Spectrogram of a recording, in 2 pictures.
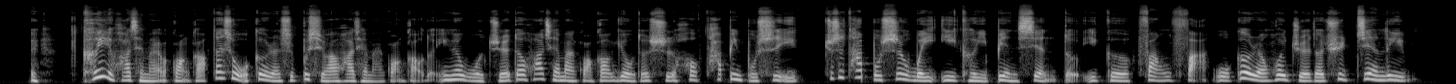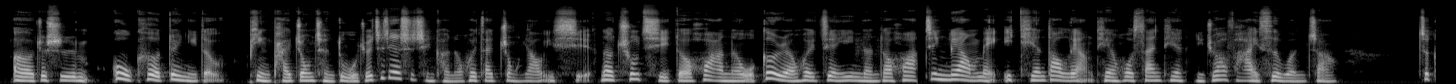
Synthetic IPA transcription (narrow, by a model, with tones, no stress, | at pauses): e˥˩ɪ | kʰɤ˧˥i˨˩xwa˥t͡ɕʰjɛ˧˥nma˧˥kwɑ̰˨˩ŋkɑ˥˩ʊt̪a˥˧nʂɻ̩˥˩wɔ̰˨˩kɤ˥˩ɻə˧˥nʂɻ̩˥˩pu˥˩ɕi˨˩xwa˥˧nxwa˥t͡ɕʰjɛ˧˥nma˧˥nkwɑ̰˨˩ŋkɑ̰˥˩ʊd̪ə̰˩ʔḭ˦˥nwe˥˩ɪwɔ˨˩t͡ɕɥɛ˧˥d̪ə˧xwa˥t͡ɕʰjɛ˧˥nma˧˥nkwɑ̰˨˩ŋkɑ˥˩ʊjo˨˩ʊd̪ə˦ʂɻ̩˧˥xo˥˩ʊt̪ʰa˥pi˥˩ŋpu˧˥ʂɻ̩˥˩i˧˥ | t͡ɕjo˥˧ʊʂɻ̩˥˩t̪ʰa˥pu˧˥ʂɻ̩˥˩we˧˥ɪʔi˥kʰɤ˧˥i˨˩pjɛ˥˧nɕjɛ˥˩nd̪̥ə̰˩ʔi˧˥ɡ̥ə˧fɑ˥ŋfa̰˨˩˦wʔɔ˨˩kɤ˥˩ɻə˧˥nxwe˥˩ɪt͡ɕɥɛ˧˥d̪ə˧t͡ɕʰy˥˧t͡ɕjɛ˥˧nli˥˩ | ə˨t͡ɕjo˥˧ʊʂɻ̩˥˩ | ku˥˧kʰɤ˥˧t̪we˥˩ɪni˨˩d̪ə̰˦ | pʰi˨˩npʰa˧˥ɪʈ͡ʂʊ˥ŋʈ͡ʂʰə˧˥ŋt̪u˥˩wɔ˨˩t͡ɕɥɛ˧˥d̪ə˧ʈ͡ʂɤ˥˧˩t͡ɕjɛ˥˧nʂɻ̩˥˩t͡ɕʰi˧˦ŋkʰɤ˨˩nə˧˥ŋxwe˥˧ɪt͡sa˥˧ɪʈ͡ʂʊ˥˧ŋjɑ˥˧ʊʔḭ˥˩ɕjɛ̰˦na˥˨ʈ͡ʂʰu˥t͡ɕʰi˧˥d̪ə˧xwa˥˩nə˩wɔ̰˨˩kɤ˥˩ɻə˧˦˥nxwe˥˧ɪt͡ɕjɛ˥˧ni˥˩nə˧˥nd̪ə˧xwa˥˩t͡ɕi˥˧ŋljɑ˥˩ŋme˨˩ɪʔi˥˩t̪ʰjɛ˥nt̪ɑ˥˩ʊljɑ̰˨˩ŋt̪ʰjɛ˥nxwɔ˥˩sa˥nt̪ʰjɛ˥nni˨˩t͡ɕjo˥˧ʊjɑ˥˩ʊfa˥i˧˥t͡sʰɹ̩˥˩wə˧˦nʈ͡ʂɑ˥ŋ | ʈ͡ʂɤ˥˩ɡ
